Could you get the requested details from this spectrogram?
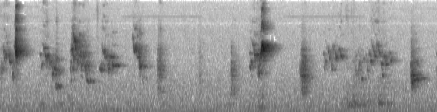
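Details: Lone caged budgerigar singing and chirping, delivering scratchy chirps and bright squeaks in uneven bursts, a brief pause midway, then more chattering notes.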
